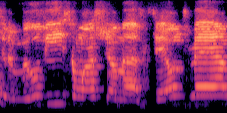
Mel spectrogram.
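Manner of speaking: fake American accent, casual delivery. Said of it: "they're doing the accent".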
